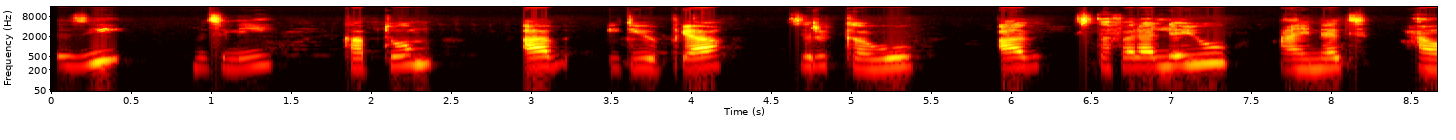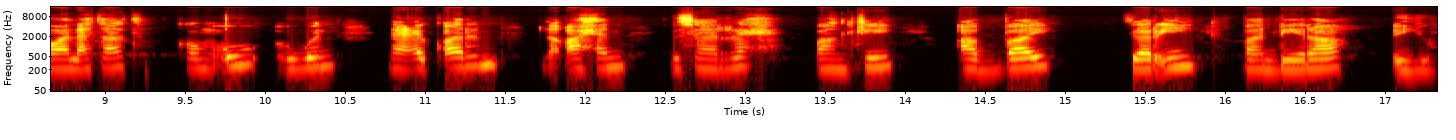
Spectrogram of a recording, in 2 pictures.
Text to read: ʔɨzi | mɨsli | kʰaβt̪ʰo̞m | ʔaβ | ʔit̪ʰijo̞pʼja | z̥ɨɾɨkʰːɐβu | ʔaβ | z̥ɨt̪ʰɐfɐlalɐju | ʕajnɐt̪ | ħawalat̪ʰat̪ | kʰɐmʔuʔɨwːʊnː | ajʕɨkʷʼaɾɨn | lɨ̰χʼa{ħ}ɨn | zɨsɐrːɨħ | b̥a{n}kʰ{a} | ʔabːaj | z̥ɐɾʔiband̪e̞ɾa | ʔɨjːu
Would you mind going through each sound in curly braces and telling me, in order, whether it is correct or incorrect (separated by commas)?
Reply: correct, incorrect, incorrect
